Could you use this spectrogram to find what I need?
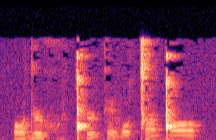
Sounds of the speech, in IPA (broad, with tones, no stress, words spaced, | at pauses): ɔ˧ də˞˥˧xʷa̤˩˧ǃʰə˞˧˩ kɛ˧vɔ˧˩ǀã˥˧ ŋ͡ǃɒ˧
